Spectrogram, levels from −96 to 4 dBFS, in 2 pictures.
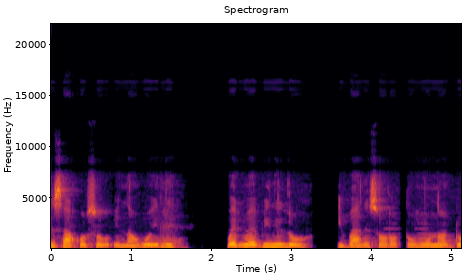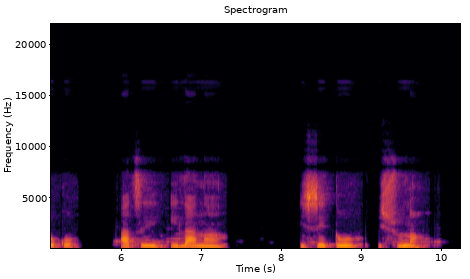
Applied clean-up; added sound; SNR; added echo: none; none; none; none.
